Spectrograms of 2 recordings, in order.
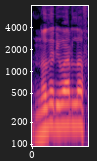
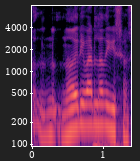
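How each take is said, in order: First: "no derivar la" pushed out much louder; emphatic warning. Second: "no derivar la división" louder, stress falling on "la"; emphatic correction. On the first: Teacher warns students not to differentiate the quotient, loud emphatic stress. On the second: Teacher repeats the warning to the class, firm emphatic stress. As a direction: restate "no derivar la división" firmly, a bit less loud. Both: Real, not acted.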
